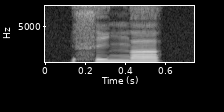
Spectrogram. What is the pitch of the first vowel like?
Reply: low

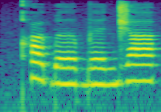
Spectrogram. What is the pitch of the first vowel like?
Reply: falling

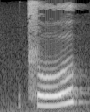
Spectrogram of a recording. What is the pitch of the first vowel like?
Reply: rising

